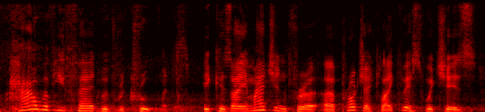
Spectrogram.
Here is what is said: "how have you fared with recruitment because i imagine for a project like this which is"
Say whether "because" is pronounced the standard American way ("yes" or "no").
yes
